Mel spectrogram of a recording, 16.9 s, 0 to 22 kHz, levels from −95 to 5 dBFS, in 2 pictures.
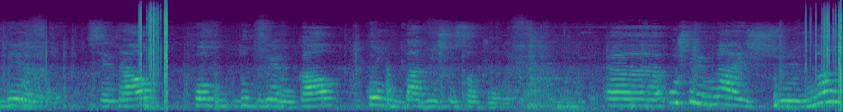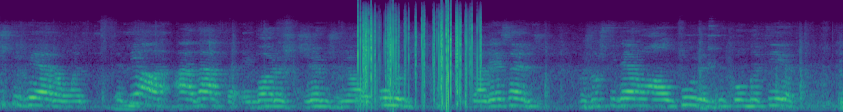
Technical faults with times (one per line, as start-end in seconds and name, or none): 1.38-1.67 cable scratch noise
8.05-8.42 cable scratch noise
12.00-13.25 cable scratch noise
